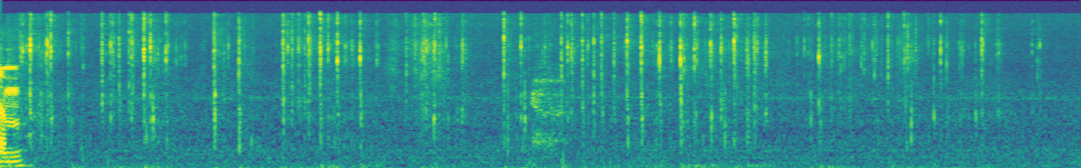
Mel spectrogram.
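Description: Faint typing on a mechanical computer keyboard: a steady run of quick key clicks.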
